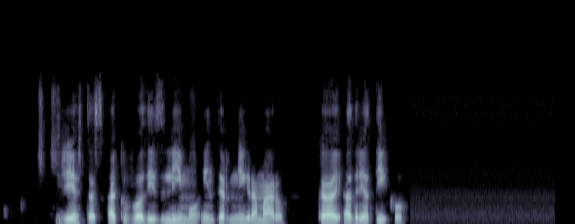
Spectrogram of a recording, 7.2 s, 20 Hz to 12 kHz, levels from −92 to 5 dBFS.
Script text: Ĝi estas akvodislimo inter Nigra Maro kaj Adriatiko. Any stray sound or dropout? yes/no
no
